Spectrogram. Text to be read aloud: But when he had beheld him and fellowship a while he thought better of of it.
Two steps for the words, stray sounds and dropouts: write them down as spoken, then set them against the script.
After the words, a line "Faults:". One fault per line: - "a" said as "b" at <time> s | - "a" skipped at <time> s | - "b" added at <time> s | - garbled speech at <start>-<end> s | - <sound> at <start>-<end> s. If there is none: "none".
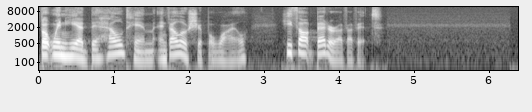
But when he had beheld him and fellowship a while he thought better of of it.
Faults:
none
